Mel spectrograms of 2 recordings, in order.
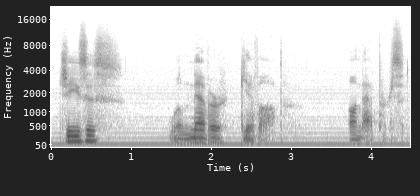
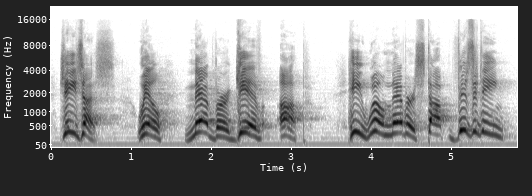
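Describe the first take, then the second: First: Hushed whisper, sinking lower; soft intimate assurance to the grieving; whispered promise. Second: Loud, high and slow proclamation; impassioned pulpit cry; full-force preaching. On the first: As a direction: whisper it like a secret comfort. Sermon comfort for grieving listeners. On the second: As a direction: shout the promise triumphantly. Sermon climax on Jesus. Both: Real, not acted.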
